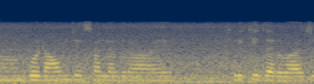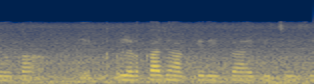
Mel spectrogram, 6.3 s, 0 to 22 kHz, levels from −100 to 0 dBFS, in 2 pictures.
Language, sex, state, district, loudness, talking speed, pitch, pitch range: Hindi, female, Madhya Pradesh, Dhar, -20 LUFS, 170 wpm, 205 Hz, 195-210 Hz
